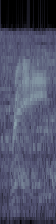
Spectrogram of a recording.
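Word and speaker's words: Jui: And I know that is spelled Chung J-U-I Sung, but that is pronounced Ray.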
